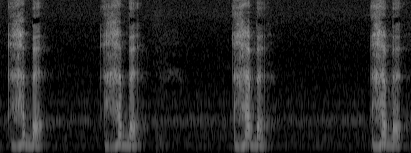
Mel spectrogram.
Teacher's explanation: बै कलकला जो बारीक है और बड़ी खूबसूरत बबल की सी आवाज़ आनी चाहिए, दोनों होंठ आपस में गिले से मिलेंगे, ठीक है। वहब मिल के जुदा हो जाएंगे, हब हब हब हब, ठीक है।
